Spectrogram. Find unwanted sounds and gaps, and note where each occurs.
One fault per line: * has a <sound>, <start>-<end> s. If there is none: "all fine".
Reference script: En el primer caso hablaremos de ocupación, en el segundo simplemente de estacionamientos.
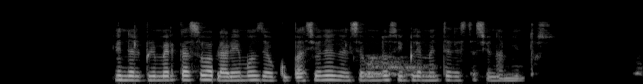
all fine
